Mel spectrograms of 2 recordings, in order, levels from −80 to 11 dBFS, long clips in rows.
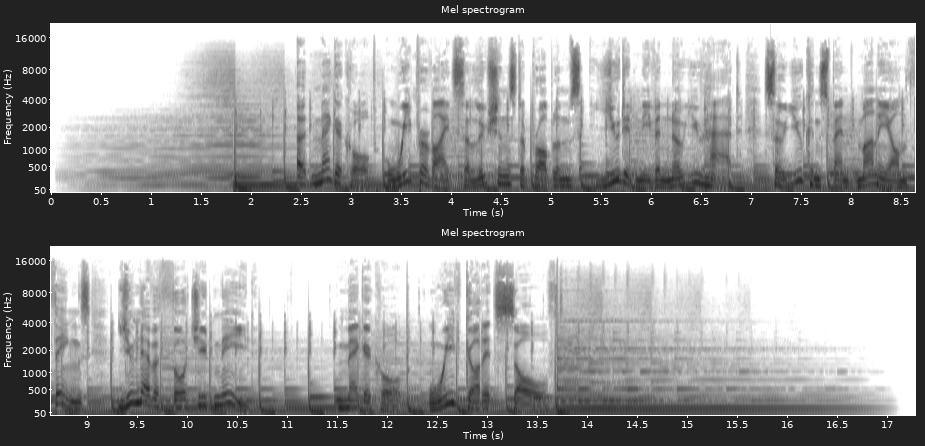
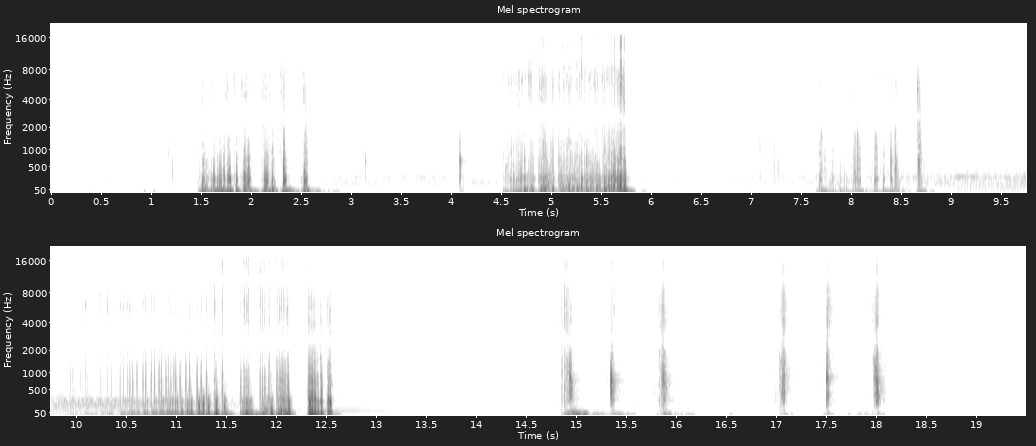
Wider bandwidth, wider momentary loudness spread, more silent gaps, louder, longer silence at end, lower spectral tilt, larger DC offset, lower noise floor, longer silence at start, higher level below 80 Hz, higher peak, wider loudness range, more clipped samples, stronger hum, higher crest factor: about the same, 15.5 kHz vs 16.5 kHz; second, 12 LU vs 20 LU; neither; first, -14 LUFS vs -48 LUFS; second, 0.55 s vs 1.4 s; about the same, -5.5 dB/octave vs -5.5 dB/octave; neither; second, -46 dBFS vs under -90 dBFS; second, 0.75 s vs 1.5 s; first, -22 dBFS vs -52 dBFS; first, 0 dBFS vs -16 dBFS; second, 4 LU vs 15 LU; neither; neither; second, 14 dB vs 34 dB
